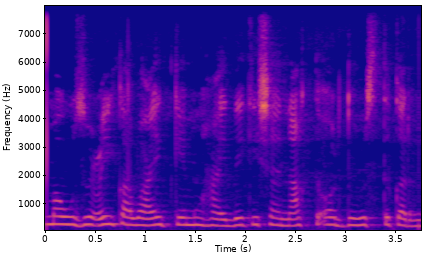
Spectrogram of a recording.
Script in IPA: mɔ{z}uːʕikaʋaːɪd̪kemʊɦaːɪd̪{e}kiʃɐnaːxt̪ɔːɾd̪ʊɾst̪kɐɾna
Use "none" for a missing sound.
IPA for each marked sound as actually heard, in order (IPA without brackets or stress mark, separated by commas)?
z, e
